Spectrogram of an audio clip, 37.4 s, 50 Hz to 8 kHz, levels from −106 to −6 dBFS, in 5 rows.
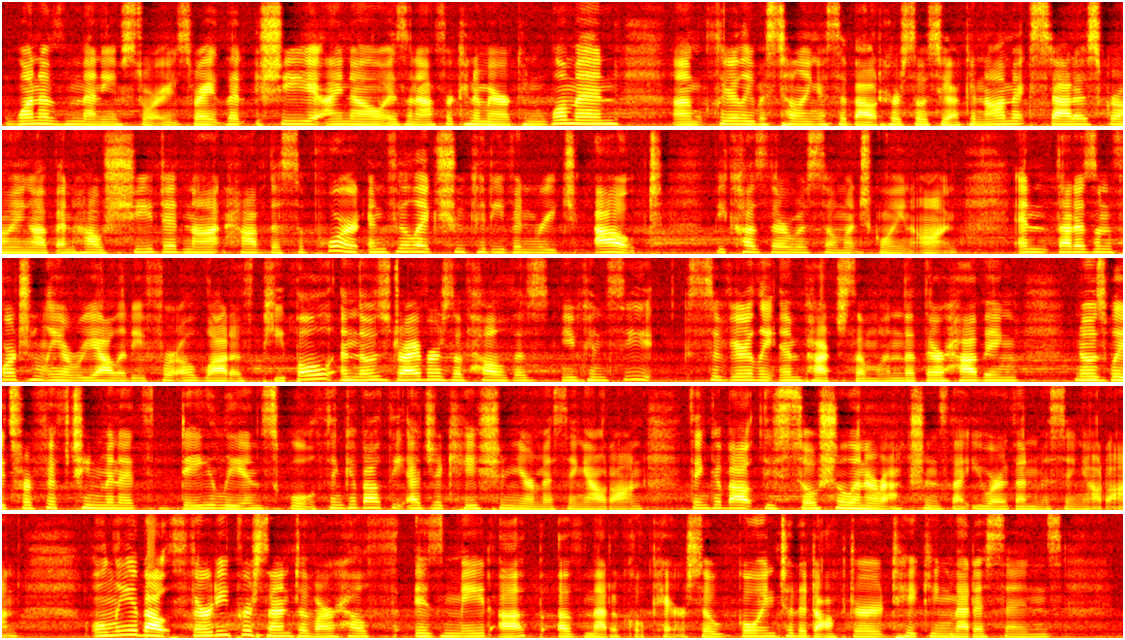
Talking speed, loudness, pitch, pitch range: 195 wpm, -22 LUFS, 180 Hz, 165-200 Hz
